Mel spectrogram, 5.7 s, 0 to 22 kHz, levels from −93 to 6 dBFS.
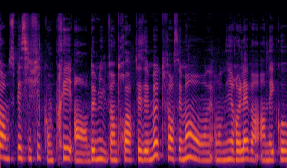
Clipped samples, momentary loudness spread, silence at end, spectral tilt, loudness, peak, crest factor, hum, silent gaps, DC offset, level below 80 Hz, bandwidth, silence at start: under 0.1%; 8 LU; 0 s; -5 dB/octave; -28 LUFS; -12 dBFS; 16 dB; none; none; under 0.1%; -90 dBFS; 16 kHz; 0 s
